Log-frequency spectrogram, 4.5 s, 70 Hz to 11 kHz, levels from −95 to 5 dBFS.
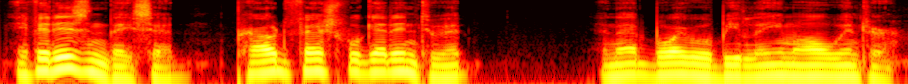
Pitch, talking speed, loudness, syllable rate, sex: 125 Hz, 250 wpm, -17 LUFS, 5.9 syllables/s, male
